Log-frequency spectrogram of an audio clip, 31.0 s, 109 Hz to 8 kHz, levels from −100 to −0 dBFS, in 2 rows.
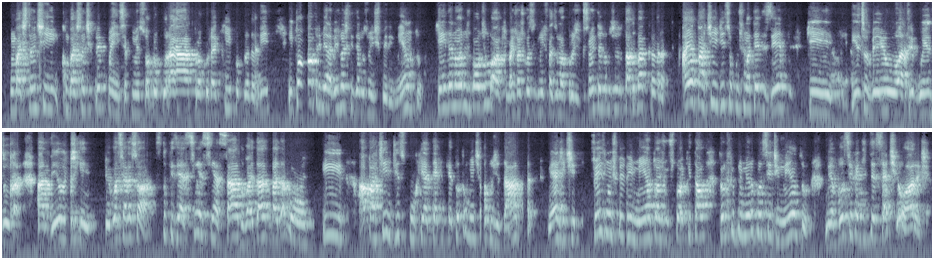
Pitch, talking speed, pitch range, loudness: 215 Hz, 190 wpm, 190-245 Hz, -14 LUFS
